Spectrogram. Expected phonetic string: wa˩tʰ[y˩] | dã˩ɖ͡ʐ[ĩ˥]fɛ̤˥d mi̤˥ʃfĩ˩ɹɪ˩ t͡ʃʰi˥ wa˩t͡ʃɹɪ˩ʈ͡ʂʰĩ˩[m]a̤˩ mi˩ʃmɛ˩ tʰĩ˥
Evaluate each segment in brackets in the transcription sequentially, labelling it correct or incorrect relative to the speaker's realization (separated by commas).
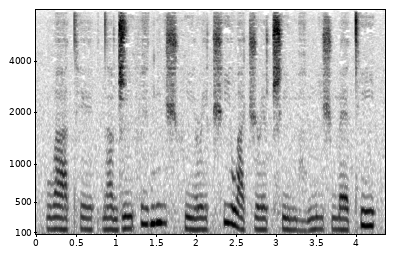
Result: incorrect, incorrect, correct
